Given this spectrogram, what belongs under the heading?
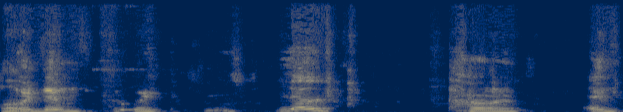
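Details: Dysarthric speech in cerebral palsy in an adult man living with the condition.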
